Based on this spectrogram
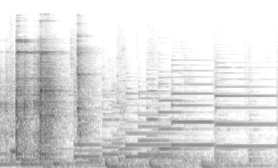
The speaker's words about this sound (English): Now we're gonna combine all of our sugars and seasonings. So start with the brown sugar, then the white sugar, then the flour, and then we're gonna do all of our spices.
